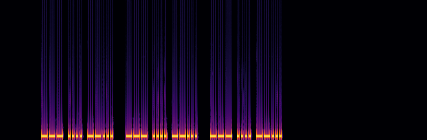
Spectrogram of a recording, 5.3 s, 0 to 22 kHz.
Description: Morse code, heard as a keyed tone, about 50 wpm, 700 Hz. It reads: OH7 OH7 OH7
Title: Callsign Prefixes for Top 25 DXCC - Repeated 3x - 50wpm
